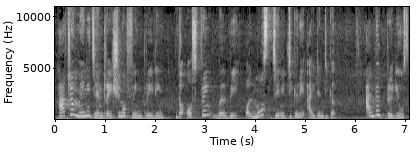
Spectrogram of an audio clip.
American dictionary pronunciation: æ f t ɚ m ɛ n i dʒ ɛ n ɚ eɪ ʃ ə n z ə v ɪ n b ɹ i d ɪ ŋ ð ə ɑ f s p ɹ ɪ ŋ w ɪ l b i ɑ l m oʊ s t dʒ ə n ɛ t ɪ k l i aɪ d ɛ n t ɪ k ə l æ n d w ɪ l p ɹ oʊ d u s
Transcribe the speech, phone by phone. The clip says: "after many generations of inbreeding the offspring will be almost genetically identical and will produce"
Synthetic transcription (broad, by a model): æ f t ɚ m ɛ n i dʒ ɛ n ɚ eɪ ʃ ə n ə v ɪ n b ɹ i d ɪ ŋ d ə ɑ s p ɹ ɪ ŋ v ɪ l b i ɑ l m oʊ s t dʒ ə n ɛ t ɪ k l i aɪ d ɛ n t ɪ k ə l æ n d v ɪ l p ɹ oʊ d u s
